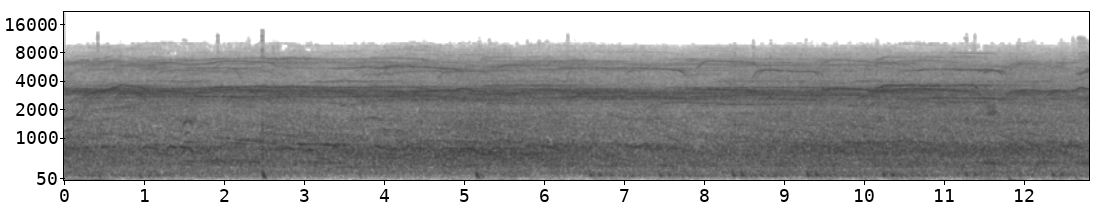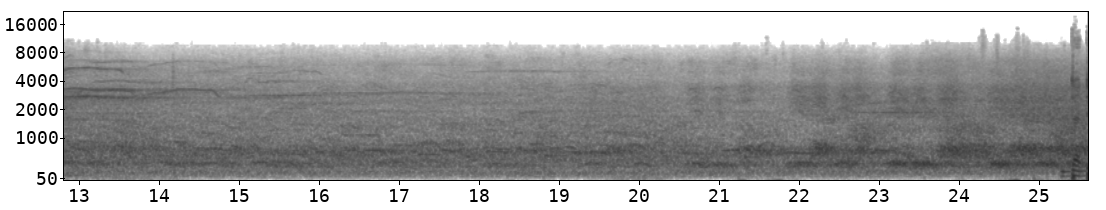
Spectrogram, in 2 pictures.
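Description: A disappointed football crowd fills Riazor stadium after Elche score a third goal against Deportivo, a dense, sustained roar and murmur of thousands of voices, steady throughout and swelling slightly at the end.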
